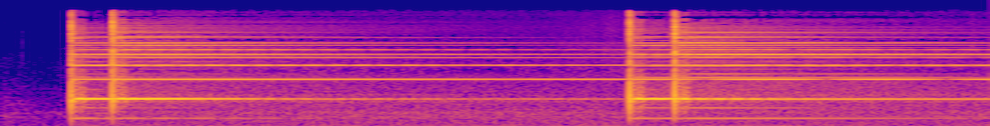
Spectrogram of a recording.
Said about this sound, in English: And nearer and nearer the bell came.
